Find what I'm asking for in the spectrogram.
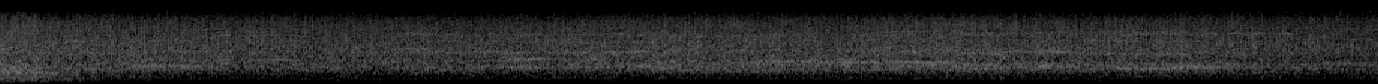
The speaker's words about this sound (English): Al Sharpton having some fun at the podium and the audience responding wholeheartedly right there.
